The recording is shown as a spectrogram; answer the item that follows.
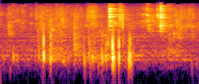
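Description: Utensils stir and clink against a dish while mixing stuffed egg filling, a string of light scraping taps and a few sharper clinks, close and moderately loud, with no talking.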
